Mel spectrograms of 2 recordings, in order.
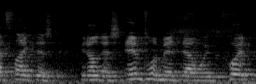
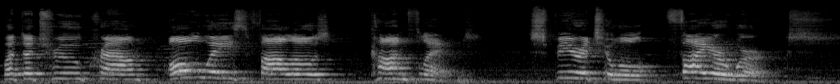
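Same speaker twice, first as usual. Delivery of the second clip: slow, raised, ringing preacher's cadence; preaching at full force; 6 semitones higher, 5 dB louder, much slower than usual. Acted. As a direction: proclaim it slowly from the pulpit. Preacher building to a climax.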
